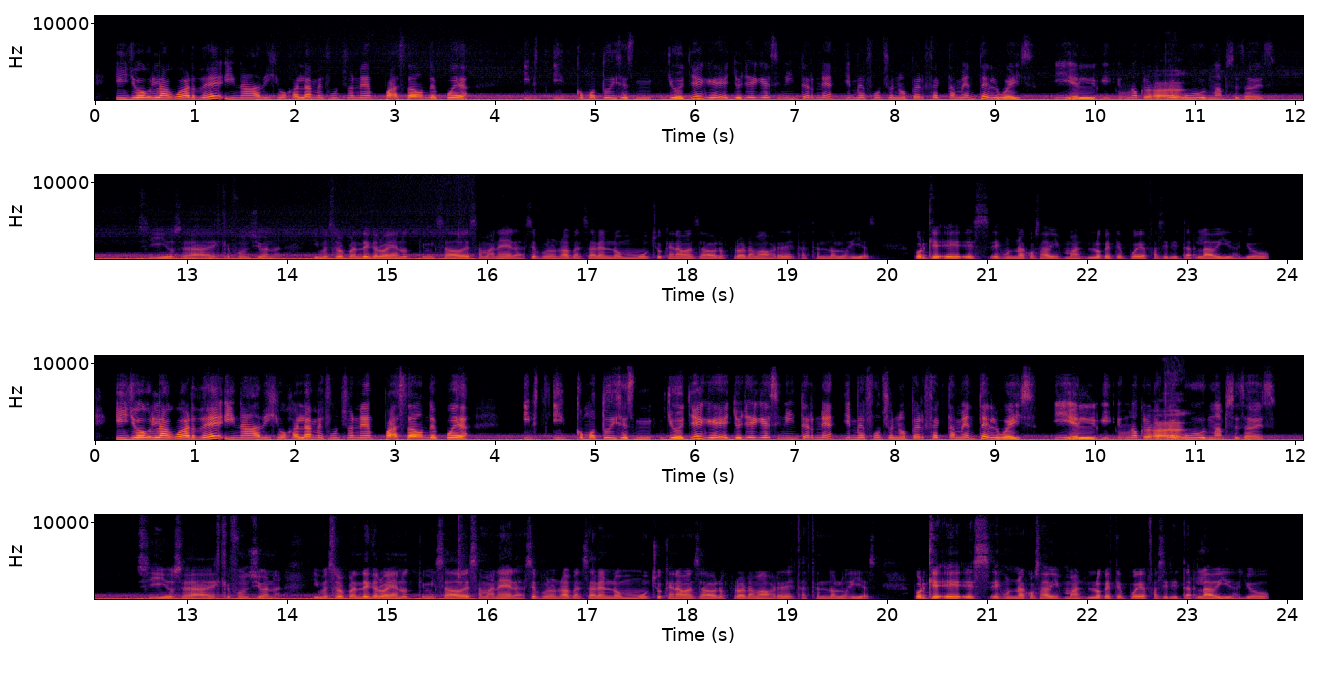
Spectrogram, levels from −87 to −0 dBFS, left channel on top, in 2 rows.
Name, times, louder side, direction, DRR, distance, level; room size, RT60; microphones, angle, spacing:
voice 1, 0.2-3.8 4.3-11.7, right 2 dB, 80° right, 2.9 m, -30 dB
sound 1, 1.6-15.9, left 2 dB, 35° left, 0.7 m, -25 dB
voice 2, 10.3-11.1 12.5-14.0 14.3-19.9 20.3-23.8, right 2 dB, 50° right, 4.0 m, -36 dB
head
